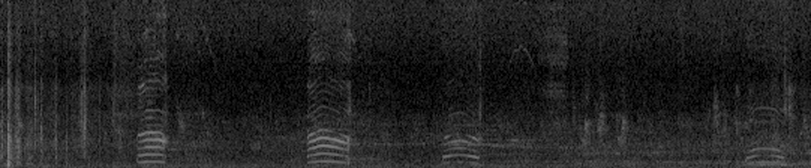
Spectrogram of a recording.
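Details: Domestic cat producing clear arched meows about every two seconds, four distinct rising-falling cries over a steady low hum of background noise.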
